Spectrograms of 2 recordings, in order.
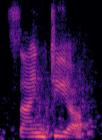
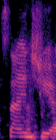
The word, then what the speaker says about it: scientia: Science is derived from a Latin word scientia or scientia. You can pronounce in both ways.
